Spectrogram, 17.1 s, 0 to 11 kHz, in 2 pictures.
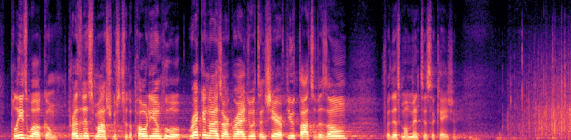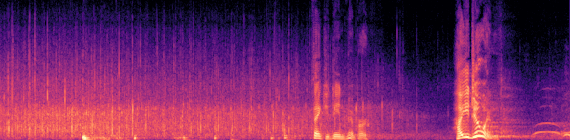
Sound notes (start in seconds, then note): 7.5 audience applauding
